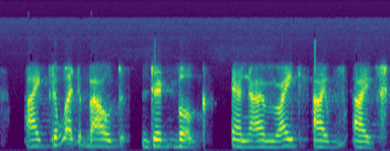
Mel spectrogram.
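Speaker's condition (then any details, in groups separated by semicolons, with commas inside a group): Cerebral palsy; ran New York City Marathon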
